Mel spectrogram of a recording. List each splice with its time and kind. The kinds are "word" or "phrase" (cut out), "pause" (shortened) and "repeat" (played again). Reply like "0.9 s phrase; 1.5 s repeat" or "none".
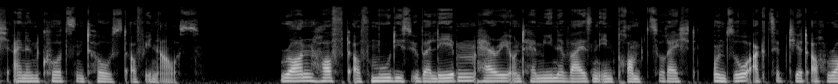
4.8 s word; 7.0 s pause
